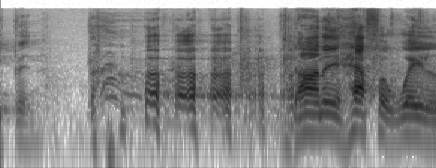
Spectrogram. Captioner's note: laughing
